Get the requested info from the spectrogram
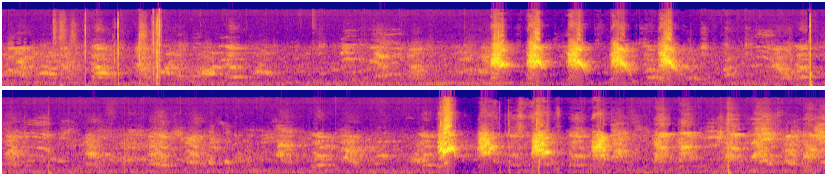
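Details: Three-year-old unaltered male Cairn Terrier and Lhasa Apso mix, black and tan, at an animal shelter: sharp barks in quick runs of four or five, around five to seven seconds and again near thirteen seconds, over a steady background murmur.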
